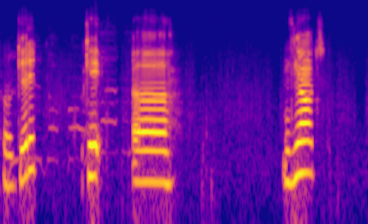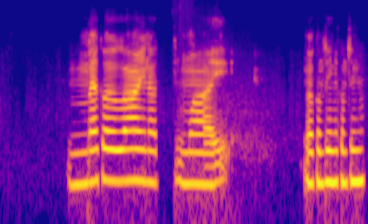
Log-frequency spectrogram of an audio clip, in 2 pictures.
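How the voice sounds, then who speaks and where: High voiced guy yelling charge orders in game chat, excitable. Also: clean tone, muffled recording. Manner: barks quick commands, excitable. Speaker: line battle officer giving orders.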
